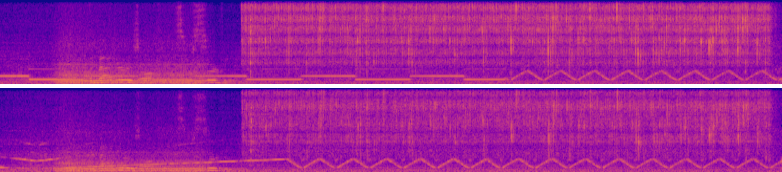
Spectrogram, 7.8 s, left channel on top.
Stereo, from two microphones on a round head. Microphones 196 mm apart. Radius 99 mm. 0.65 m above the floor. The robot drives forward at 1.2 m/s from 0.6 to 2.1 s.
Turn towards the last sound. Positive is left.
turn(degrees=50)  # may be behind; listen again after turning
